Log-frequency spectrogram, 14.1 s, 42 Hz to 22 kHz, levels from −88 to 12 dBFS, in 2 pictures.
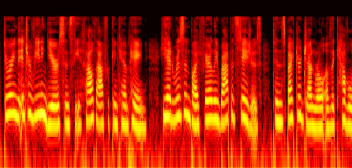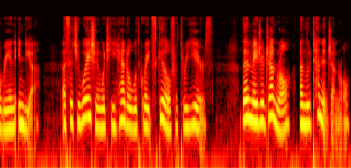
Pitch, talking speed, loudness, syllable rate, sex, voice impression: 230 Hz, 165 wpm, -17 LUFS, 5.7 syllables/s, female, very feminine, young, slightly adult-like, very thin, tensed, powerful, very bright, hard, very clear, very fluent, very cute, intellectual, very refreshing, sincere, calm, very friendly, very reassuring, very unique, elegant, slightly wild, very sweet, very lively, kind, intense, slightly sharp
